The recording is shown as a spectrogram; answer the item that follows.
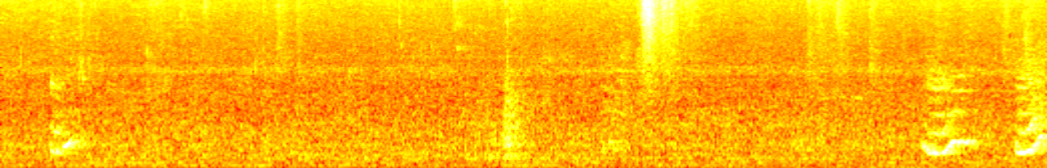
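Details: British Shorthair mother cat Xaxa, blue golden, talking to her tiny kitten Piano indoors: a short rising-falling meow near the start, then a pair of wavering meows close together at the end, with low background hum between.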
